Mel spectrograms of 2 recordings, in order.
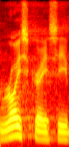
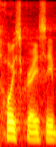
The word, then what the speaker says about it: Royce Gracie: One of the most famous Brazilian jiu-jitsu fighters is not Royce Gracie, but his brother, which is pronounced Hoist Gracie, but Rickson Gracie, pronounced Hickson Gracie.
